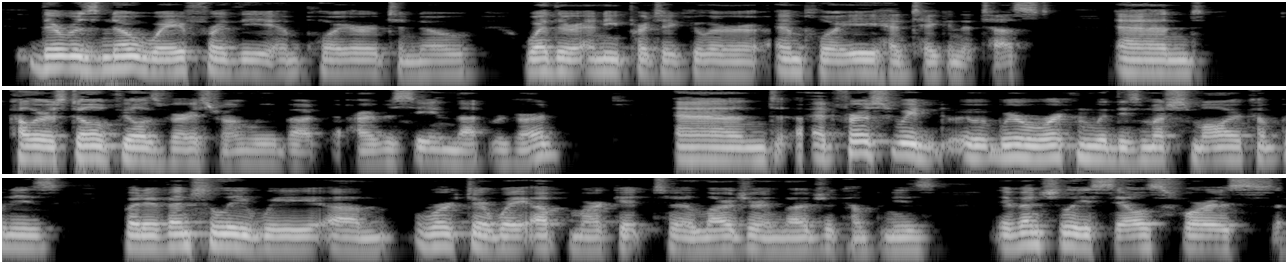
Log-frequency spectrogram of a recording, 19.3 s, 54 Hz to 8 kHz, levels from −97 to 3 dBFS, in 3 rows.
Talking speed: 180 wpm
